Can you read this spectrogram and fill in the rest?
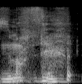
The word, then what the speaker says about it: Mapfre: Nee, nee, es ist, Mapfre ist ein das schreibt man M-A-P-F-R-E. Offensichtlich ist es Mafre.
